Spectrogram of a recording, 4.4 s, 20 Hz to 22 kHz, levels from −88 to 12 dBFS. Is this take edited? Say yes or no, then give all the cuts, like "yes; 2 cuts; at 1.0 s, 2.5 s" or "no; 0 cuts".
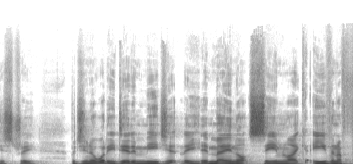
yes; 1 cut; at 2.5 s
